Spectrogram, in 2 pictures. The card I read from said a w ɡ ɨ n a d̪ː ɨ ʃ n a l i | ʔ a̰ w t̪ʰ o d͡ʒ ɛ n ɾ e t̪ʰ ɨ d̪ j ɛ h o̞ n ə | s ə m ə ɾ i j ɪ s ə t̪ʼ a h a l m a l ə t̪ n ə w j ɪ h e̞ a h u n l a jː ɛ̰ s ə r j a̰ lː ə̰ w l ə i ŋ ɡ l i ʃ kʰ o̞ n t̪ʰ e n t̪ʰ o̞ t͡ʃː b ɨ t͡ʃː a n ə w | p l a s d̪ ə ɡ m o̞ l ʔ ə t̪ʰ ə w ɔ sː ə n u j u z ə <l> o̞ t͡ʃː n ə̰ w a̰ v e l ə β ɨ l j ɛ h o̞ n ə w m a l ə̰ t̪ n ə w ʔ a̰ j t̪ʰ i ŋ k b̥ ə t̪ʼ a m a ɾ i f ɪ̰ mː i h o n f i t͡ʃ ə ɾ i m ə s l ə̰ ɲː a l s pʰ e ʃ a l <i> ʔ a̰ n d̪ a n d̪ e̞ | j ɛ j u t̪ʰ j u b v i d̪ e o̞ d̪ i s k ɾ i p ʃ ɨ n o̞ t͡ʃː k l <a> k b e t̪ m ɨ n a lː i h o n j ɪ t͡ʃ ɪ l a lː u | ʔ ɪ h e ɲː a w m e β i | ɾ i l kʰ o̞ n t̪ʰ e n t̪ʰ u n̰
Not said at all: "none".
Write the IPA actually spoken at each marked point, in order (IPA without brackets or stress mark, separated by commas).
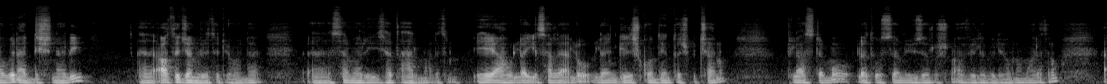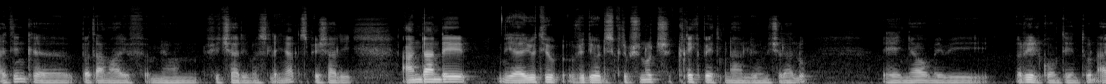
ɾ, i, i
